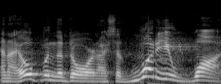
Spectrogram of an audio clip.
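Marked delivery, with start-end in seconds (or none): 1.3-2.2 sharp, pitched-up, irritated, fed-up angry snap. Retelling getting out of bed mad and opening the door: retelling an angry snap. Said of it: "But with that tone".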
